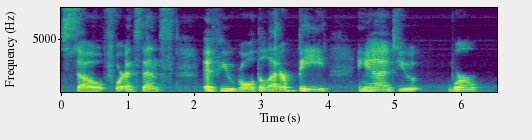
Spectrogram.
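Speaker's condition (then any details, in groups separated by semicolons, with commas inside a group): No condition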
